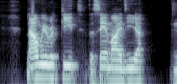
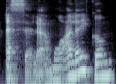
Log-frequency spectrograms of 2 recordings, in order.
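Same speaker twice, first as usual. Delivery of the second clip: Khawla greeting, lightly voiced; a gentle greeting in the textbook dialogue; voiced dialogue line; 3 semitones higher, 5 dB quieter, faster than usual. Recorded dialogue, female voice.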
